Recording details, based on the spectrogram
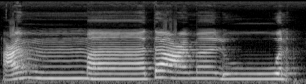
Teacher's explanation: میم پر تشدید ہے، غنہ کریں گے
